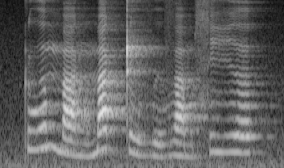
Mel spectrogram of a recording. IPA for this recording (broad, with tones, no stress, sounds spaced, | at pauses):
ʈ u˧˥ ə̯ m a˨˩ ŋ m a˦˥ k̚ ʈ ɨ˨˩ v ɨ˨˩˨ v a˨˩ m s i˧ ə̯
